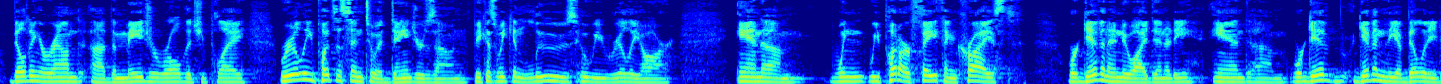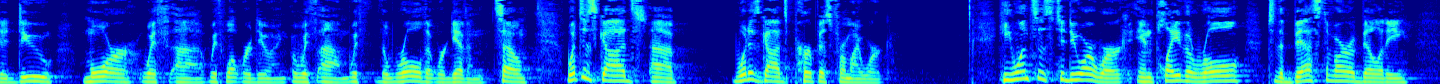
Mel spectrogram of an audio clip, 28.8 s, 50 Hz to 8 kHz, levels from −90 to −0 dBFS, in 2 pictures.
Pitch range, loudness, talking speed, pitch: 135-165 Hz, -40 LUFS, 190 wpm, 150 Hz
